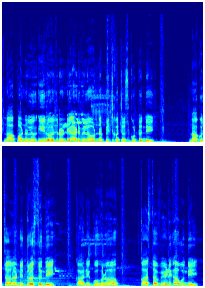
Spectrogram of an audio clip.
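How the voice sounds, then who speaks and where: A man's voice: high-pitched, moderate pace, lightly acted. A man voicing a boastful, bossy cartoon donkey who poses as a lion king, with a pompous, commanding manner. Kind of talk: children's cartoon story dubbing. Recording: music bed behind the voice.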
